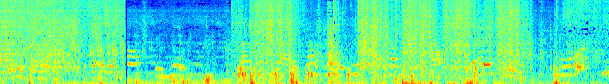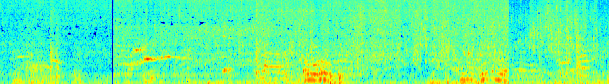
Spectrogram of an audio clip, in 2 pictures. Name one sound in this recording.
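Hands rub and swish produce in water.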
